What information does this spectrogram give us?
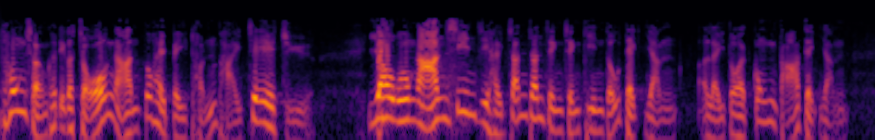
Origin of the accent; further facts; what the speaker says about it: Shanghai, China; 我们上海人很喜欢说狮子大开口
